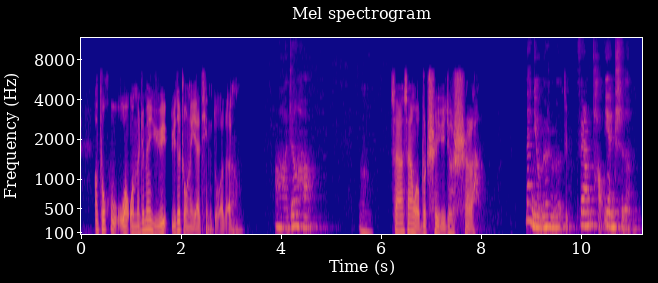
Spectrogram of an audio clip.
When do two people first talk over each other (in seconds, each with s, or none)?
none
